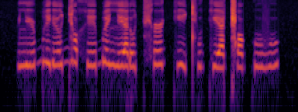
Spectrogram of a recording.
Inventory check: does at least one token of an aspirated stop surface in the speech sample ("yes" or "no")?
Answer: yes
